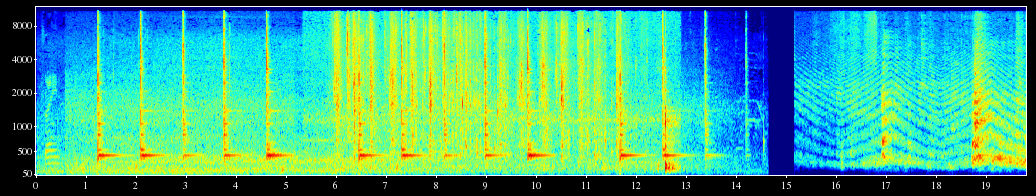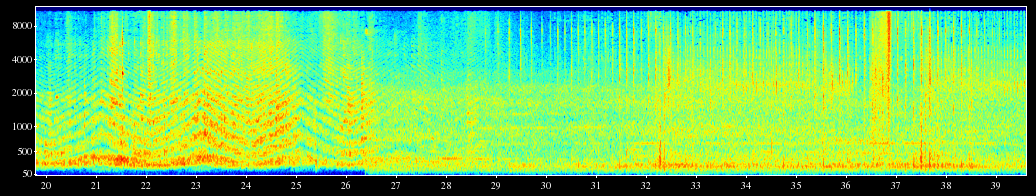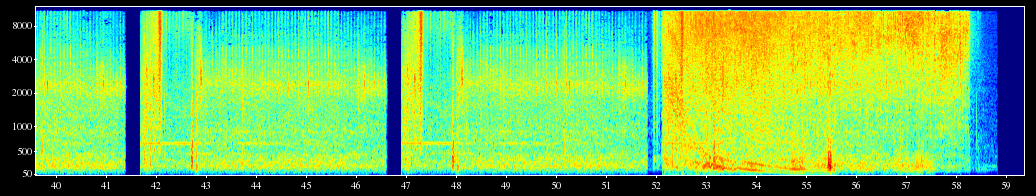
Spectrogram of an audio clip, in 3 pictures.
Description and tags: To the movies
Belgium students from Sint-Laurens school in Sint-Kruis-Winkel used mySounds from Swiss and Greek students at the Gems World Academy-Etoy Switzerland and the 49th primary school of Athens to create this composition.
Belgium, Febe, Imani, Paulien, Sint-Laurens, Soundscape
